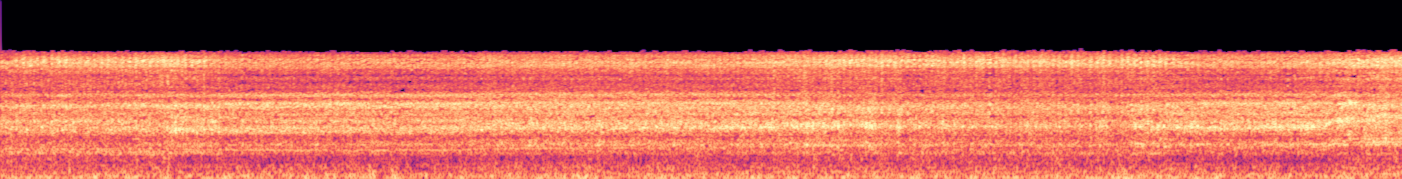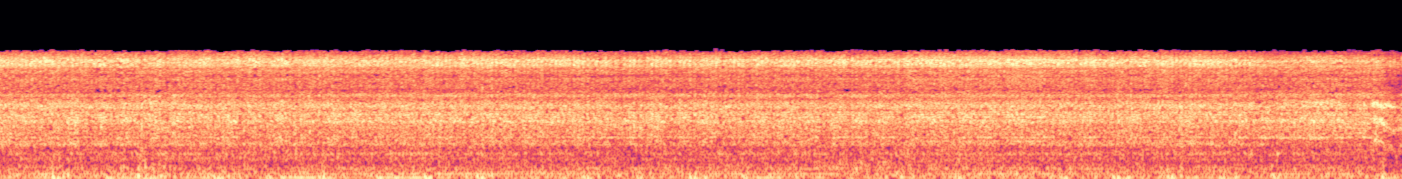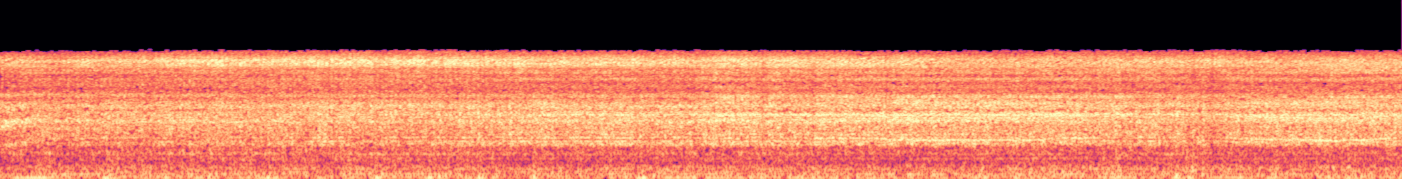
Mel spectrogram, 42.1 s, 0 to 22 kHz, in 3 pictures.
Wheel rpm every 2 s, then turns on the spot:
150, 150, 160, 160, 170, 160, 180, 230, 230, 230, 230, 230, 230, 210, 210, 230, 230, 230, 230, 230, 230.
none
